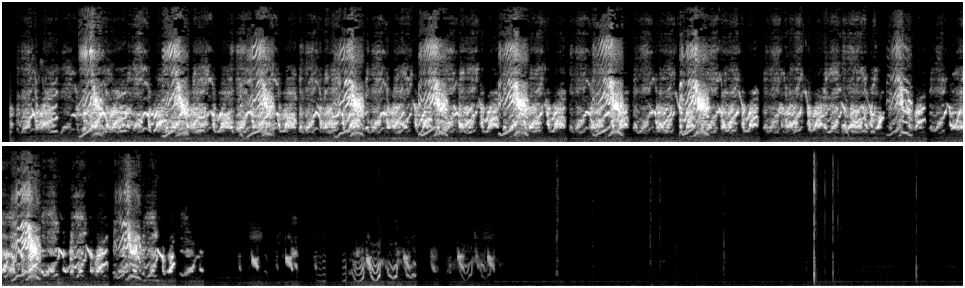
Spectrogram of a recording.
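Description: Grey francolin calling: a loud, fast run of repeated rising call notes, then a few softer notes, stopping about two-thirds of the way through. A single sharp click near the end.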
